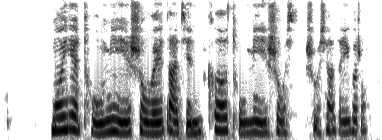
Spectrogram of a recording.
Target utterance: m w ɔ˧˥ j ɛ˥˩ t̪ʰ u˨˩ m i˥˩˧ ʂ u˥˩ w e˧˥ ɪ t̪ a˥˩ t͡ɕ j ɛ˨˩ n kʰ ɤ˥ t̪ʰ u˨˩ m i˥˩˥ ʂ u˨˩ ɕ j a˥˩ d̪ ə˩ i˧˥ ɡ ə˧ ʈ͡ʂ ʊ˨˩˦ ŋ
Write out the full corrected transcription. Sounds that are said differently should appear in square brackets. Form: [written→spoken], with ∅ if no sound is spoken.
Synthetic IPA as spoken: m w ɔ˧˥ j ɛ˥˩ t̪ʰ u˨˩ m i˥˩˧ ʂ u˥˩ w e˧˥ ɪ t̪ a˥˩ t͡ɕ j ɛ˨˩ n kʰ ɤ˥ t̪ʰ u˨˩ m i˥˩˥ ʂ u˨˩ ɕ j a˥˩ d̪ ə˩ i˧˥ ɡ ə˧ ʈ͡ʂ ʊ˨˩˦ ŋ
